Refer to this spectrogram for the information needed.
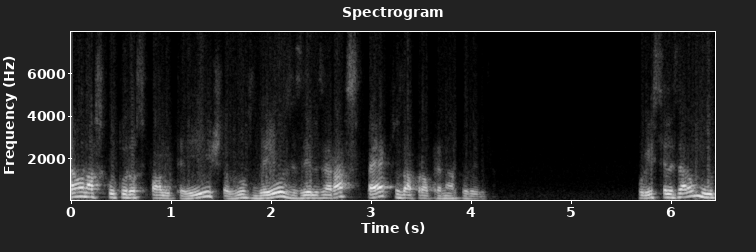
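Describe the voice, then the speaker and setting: A moderate pace is broken by long, frequent pauses, while the intonation stays lively. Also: man, fairly high pitch for a man. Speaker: psychologist and lecturer. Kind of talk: lecture.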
